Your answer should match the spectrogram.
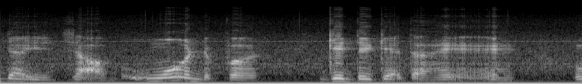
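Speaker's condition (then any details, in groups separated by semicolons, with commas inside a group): Cerebral palsy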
